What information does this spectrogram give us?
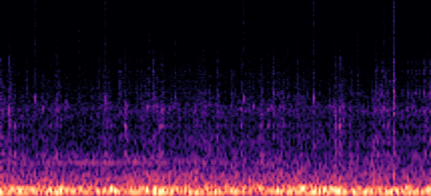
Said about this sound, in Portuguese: E ele tem um barulhinho no motor.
